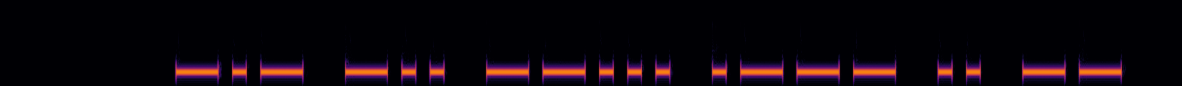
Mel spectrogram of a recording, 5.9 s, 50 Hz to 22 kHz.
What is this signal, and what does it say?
Morse code, heard as a keyed tone, about 17 wpm, 700 Hz. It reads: KD7JIM
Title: USA Call Signs - 6 Characters - Repeated 3x - 17wpm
